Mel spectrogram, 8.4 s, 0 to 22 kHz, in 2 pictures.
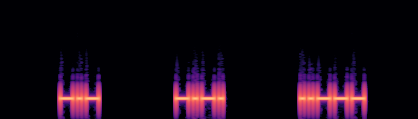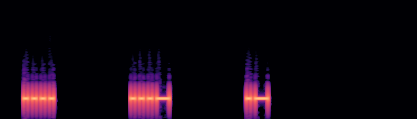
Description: Morse code, heard as a keyed tone, about 28 wpm, spaced as for 10 wpm, 700 Hz. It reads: KC2HVA
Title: USA Call Signs - 6 Characters - 6x Character Spacing - 28wpm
